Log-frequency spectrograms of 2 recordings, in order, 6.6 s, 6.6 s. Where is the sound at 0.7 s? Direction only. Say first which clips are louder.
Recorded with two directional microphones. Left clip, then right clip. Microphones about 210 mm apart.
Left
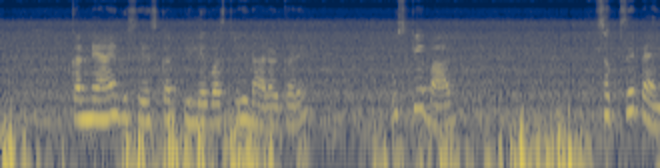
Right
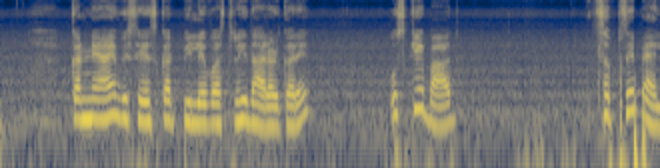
Right 10 dB; 50° right (ahead or behind).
